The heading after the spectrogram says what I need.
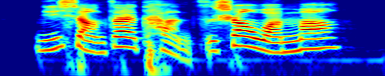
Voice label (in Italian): Cinese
